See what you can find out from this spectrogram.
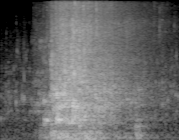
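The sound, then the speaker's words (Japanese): A burst of bath water sloshing and splashing as someone gets out of the bath rises quickly, then fades into draining, trickling water over a couple of seconds, with no voices. “はい、じゃあこれ、お客様がのぼせちゃったら大変ですから、そうなる前に上がって涼みましょうか。”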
